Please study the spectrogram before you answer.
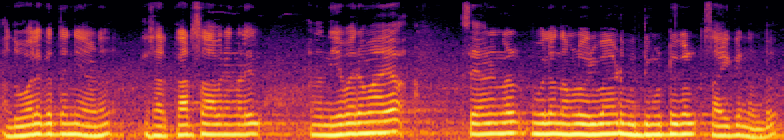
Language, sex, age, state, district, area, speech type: Malayalam, male, 18-30, Kerala, Kottayam, rural, spontaneous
